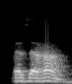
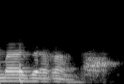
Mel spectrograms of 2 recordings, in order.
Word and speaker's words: Mazarin: Mazarang, bacanya Mazarang. Mazarang.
